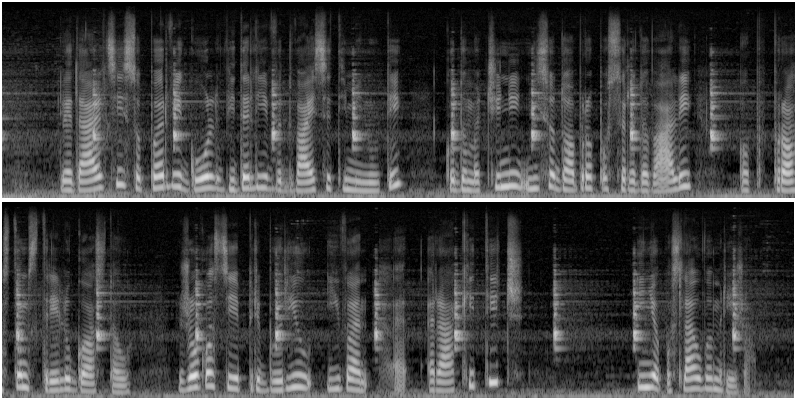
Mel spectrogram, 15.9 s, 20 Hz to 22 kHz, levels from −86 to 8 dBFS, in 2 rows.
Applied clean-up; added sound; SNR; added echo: none; Clock; 8 dB; none.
